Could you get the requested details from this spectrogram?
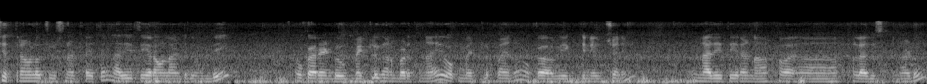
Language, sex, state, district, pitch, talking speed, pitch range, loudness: Telugu, male, Andhra Pradesh, Anantapur, 140 Hz, 135 wpm, 135-145 Hz, -22 LUFS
